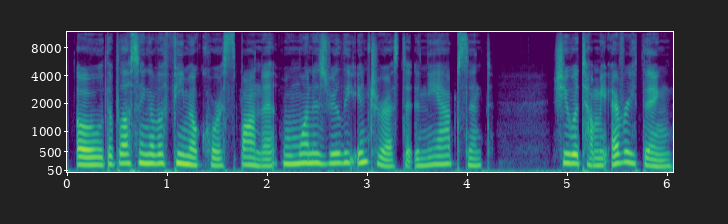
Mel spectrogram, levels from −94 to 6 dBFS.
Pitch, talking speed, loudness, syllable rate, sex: 195 Hz, 200 wpm, -17 LUFS, 6.7 syllables/s, female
